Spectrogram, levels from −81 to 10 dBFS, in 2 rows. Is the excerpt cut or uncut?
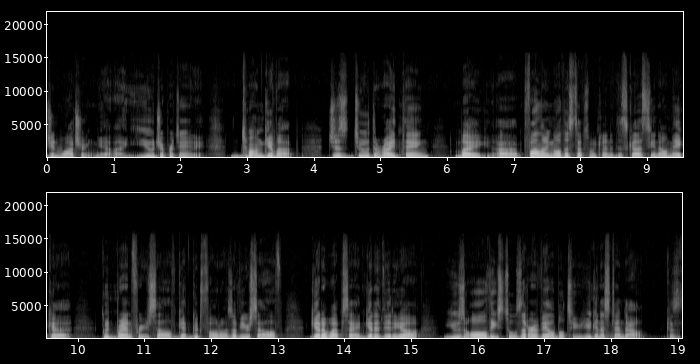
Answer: uncut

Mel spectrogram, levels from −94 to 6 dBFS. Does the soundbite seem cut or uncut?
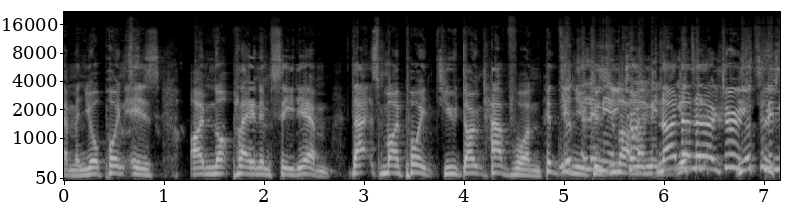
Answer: cut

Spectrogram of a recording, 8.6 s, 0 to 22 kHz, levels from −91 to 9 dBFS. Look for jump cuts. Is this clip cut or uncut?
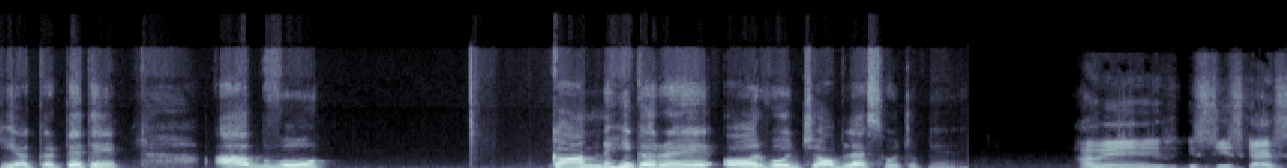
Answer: cut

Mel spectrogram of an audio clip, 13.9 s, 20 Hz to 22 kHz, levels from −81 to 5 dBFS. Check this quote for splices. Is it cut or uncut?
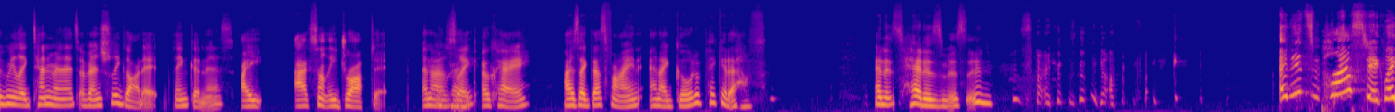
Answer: cut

